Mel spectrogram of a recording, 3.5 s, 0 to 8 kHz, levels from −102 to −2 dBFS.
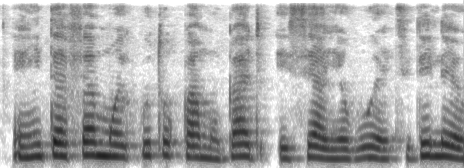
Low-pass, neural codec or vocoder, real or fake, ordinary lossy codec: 7.2 kHz; none; real; none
